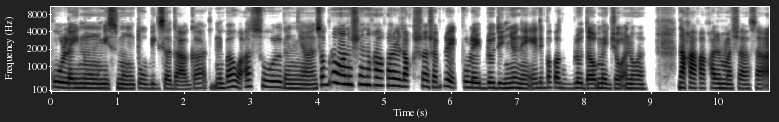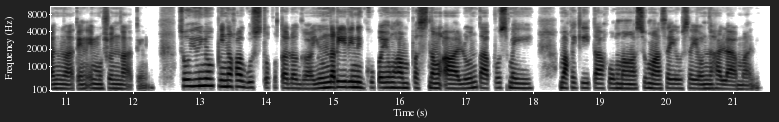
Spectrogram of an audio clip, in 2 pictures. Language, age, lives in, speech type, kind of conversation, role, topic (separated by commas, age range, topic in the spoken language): Filipino, 20-24, Philippines, conversation, unstructured, none, Ano ang mga simpleng bagay sa kalikasan na nagpapasaya sa’yo?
